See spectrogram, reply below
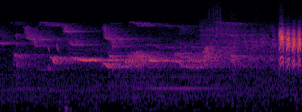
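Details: A Eurasian blue tit in Finland, whose song is described as short, punchy and loud to cope with city noise: thin, very high drawn-out whistles overlap and slur downward, ending in a quick, loud, buzzy trill over soft hiss.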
